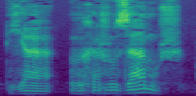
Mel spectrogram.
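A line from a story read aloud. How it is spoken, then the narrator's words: Barely audible. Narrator (Russian): чуть слышно прибавила она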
